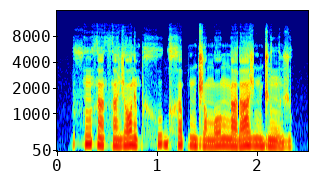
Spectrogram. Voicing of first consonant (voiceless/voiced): voiceless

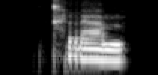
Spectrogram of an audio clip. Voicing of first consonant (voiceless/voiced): voiceless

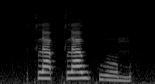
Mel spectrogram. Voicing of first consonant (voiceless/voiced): voiceless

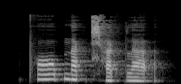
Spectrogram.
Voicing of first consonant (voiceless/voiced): voiceless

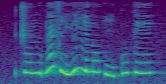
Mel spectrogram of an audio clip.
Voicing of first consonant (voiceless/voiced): voiceless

